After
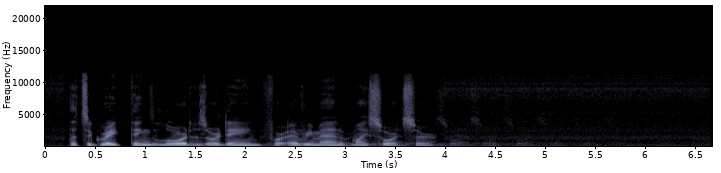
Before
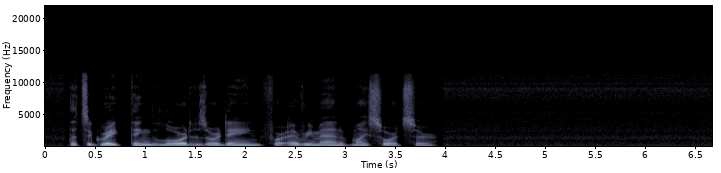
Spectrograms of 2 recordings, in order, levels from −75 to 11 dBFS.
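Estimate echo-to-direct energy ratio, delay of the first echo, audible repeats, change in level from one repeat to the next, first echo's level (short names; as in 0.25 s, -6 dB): -22.0 dB, 0.665 s, 2, -6.0 dB, -23.0 dB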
